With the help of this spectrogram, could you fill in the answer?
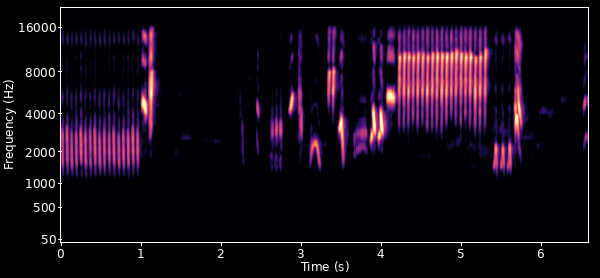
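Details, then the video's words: Flycatcher song used to tutor canaries: opens with a steady buzzy trill, then varied whistles and twitters, followed by a long rapid high-pitched trill and a final sharp note. "kicau burung sikatan londo"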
